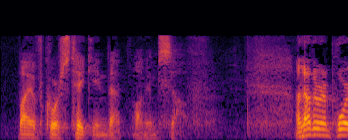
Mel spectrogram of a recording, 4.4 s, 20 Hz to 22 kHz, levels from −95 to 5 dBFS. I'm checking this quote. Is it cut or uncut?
cut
